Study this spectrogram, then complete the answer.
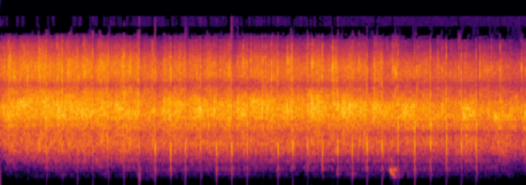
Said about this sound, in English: I hope you could all join me in applauding our wonderful panellists.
